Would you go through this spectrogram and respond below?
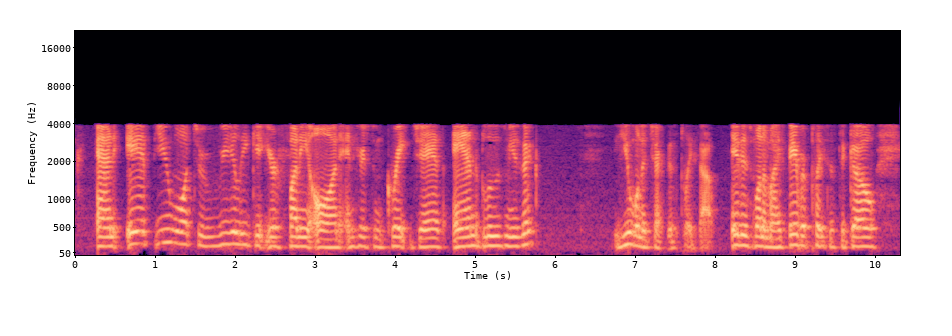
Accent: New Orleans, Louisiana, United States; I grew up in New Orleans.

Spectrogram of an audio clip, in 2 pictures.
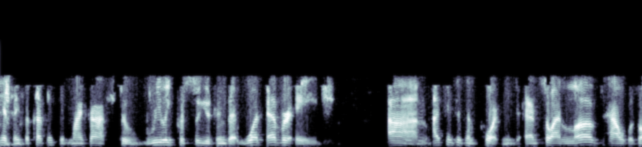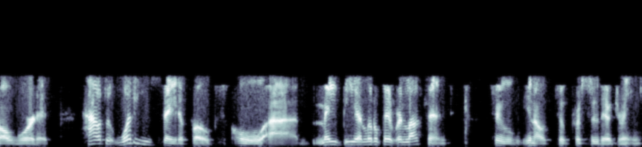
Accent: Philadelphia, Pennsylvania, United States; and I'm from Philly, folks, to know out there are fans. But Philadelphia is all about food, and family.

